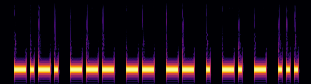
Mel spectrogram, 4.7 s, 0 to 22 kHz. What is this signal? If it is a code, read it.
Morse code, heard as a keyed tone, about 20 wpm, 700 Hz. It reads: COMMENTS
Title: Sets of 6 Words - 20wpm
